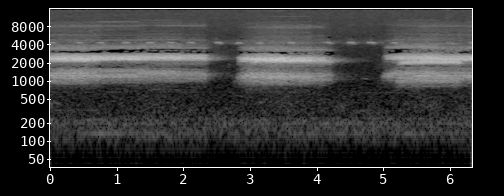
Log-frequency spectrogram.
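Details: Cope's gray tree frog heard from a back deck, giving loud, rough, buzzing trills of one and a half to two and a half seconds, with brief gaps of about half a second between them.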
